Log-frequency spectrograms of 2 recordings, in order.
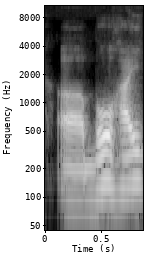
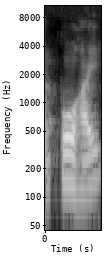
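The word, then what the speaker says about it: Bohai: और ये बोहाई की खाड़ी, या इसी को चिहली की खाड़ी बोलते हैं। तो बोहाई या पोहाई कुछ भी आप बोल सकते हैं, इसका प्रोनाउंसिएशन चाइनीज लैंग्वेज में अलग अलग है।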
